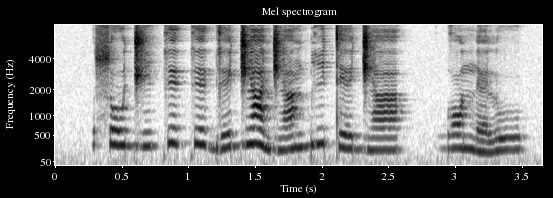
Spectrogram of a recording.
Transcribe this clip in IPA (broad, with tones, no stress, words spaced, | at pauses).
so˧ d͡ʒi˧ke˦ke˦˨ ɡe˨˦d͡ʒã˦˨d͡ʒã˨˦ɡ͡bi˦ te˧d͡ʒã˧ | ɡɔ˧nɛ˨lu˧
